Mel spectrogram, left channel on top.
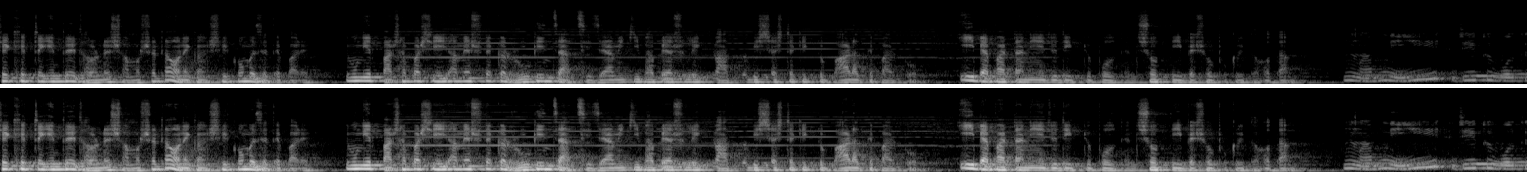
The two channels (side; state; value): left; quieter; 8.2 dB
